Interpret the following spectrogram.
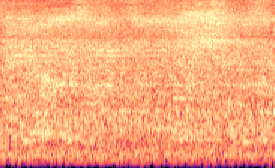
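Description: Steady background noise without any distinct knock or thud.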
